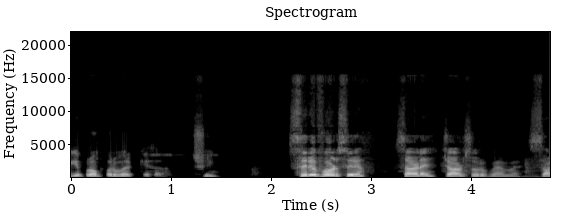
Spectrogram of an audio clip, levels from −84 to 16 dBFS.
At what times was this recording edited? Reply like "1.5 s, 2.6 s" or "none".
none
